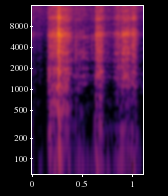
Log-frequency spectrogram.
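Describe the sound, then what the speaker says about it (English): Scissors snipping cardstock scraps in a papercraft session, two or three close crisp cuts with a soft scraping edge, heard alone without speech. "I just cutting things from behind with scissors"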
